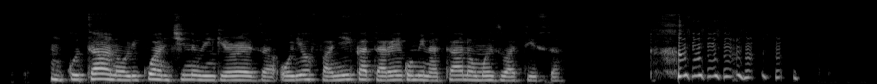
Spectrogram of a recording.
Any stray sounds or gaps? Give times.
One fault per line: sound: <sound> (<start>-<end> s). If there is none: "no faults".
sound: laugh (6.5-8.0 s)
